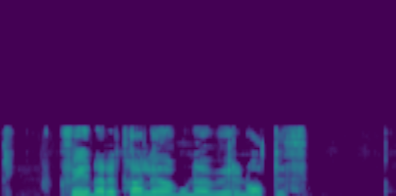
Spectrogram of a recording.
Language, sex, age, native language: Icelandic, female, 18-19, Icelandic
